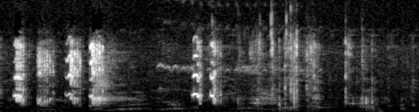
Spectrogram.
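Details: Squirrel giving a quick burst of four sharp, harmonic chip calls, then a pair near the two-second mark and softer scattered chips over a hissy background.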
